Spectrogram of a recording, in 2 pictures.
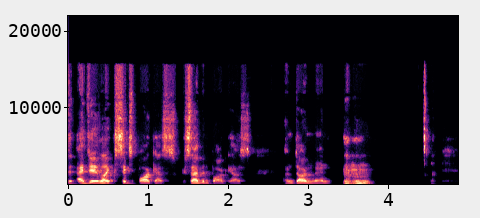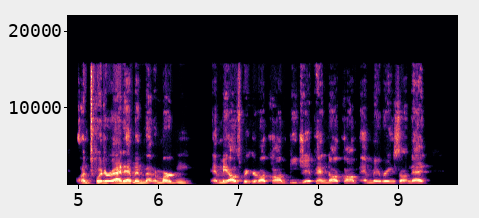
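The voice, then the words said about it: Strained, fading tired voice. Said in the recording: “my voice is going down”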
